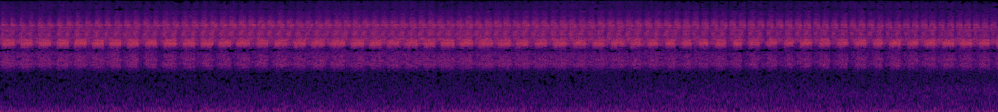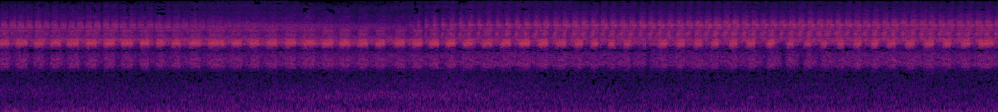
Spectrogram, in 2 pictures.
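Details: Chorus of cicadas in a lavender field, an unbroken shrill buzz with fast regular pulsing, nearly three pulses a second, holding steady for the whole stretch; nothing else audible.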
